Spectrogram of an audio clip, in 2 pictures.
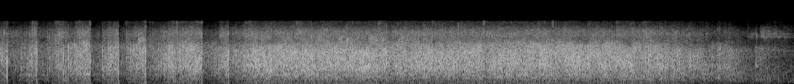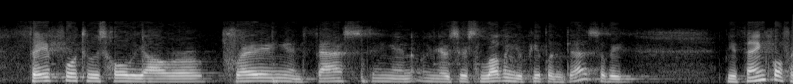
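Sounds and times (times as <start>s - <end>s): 
audience applause in a parish: 0.0s - 8.0s
speech: 8.2s - 14.4s, 15.2s - 15.8s.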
